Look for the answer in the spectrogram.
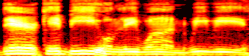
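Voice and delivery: heavily laid-on, put-on French accent. Quoting the Highlander hero's line from the movie: imitating a French accent. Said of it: "he's got a French accent".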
